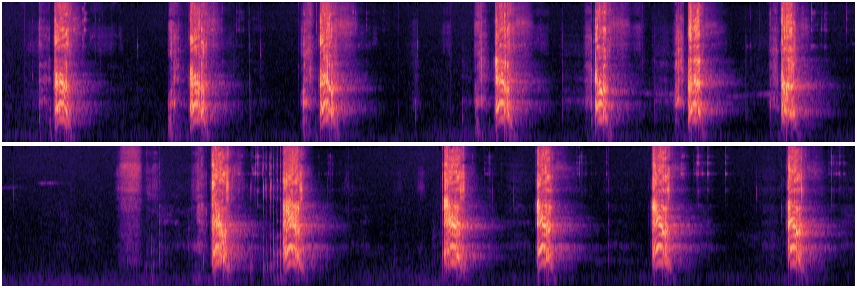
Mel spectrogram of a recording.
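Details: Bulldog puppy demand barking indoors in protest after being told not to bite the corner of a couch; sharp single barks in irregular pairs and runs, about one every second, with a short pause midway.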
